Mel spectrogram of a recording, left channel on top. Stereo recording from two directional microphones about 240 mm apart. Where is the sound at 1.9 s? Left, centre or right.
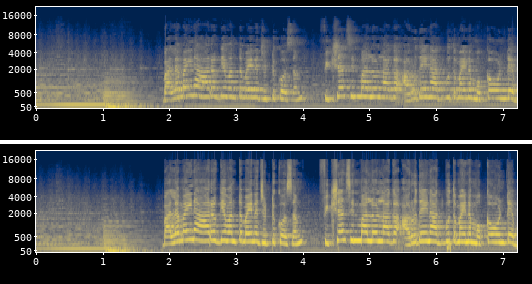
Right.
